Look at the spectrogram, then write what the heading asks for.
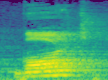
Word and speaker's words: gorge: Among these, gorge, V-shaped valley and waterfall are prominent. सबसे पहला आप पढ़ेंगे gorge. एक्चुअली में आर साइलेंट रहता है इसका.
